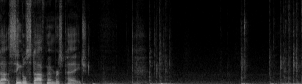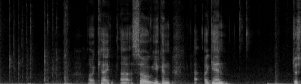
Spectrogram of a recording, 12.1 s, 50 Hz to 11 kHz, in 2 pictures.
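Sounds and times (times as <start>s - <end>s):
typing on computer keyboard: 2.9s - 3.5s, 4.8s - 7.4s.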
